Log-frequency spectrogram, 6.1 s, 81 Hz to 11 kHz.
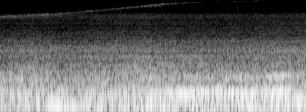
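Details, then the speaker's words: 12-valve Cummins diesel truck with compound turbos, warmed up, after boost leaks sealed: deep drone under load with turbo whistle climbing as boost builds, no hiss of escaping air; sealed and healthy. "all right so uh the truck is feeling really nice so just taking off first gear five pounds just like that"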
